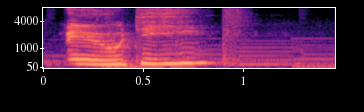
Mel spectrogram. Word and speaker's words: Putin: Like Putin? P-O-O. Putin. Oh, I'm gonna put this exact quote in the Twitch chat.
